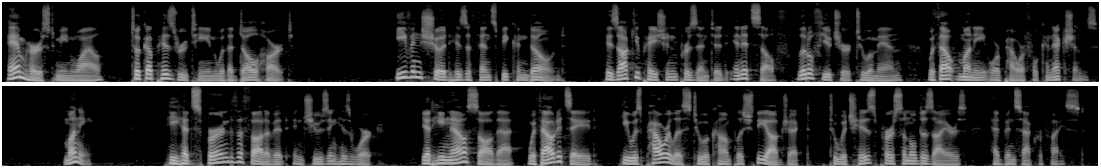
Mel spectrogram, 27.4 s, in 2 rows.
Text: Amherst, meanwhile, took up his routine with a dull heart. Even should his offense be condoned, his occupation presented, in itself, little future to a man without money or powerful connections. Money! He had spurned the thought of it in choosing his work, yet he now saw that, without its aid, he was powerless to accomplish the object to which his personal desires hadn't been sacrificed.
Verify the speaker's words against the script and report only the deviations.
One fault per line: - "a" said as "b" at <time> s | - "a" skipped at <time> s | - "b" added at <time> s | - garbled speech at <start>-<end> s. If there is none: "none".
- "hadn't" said as "had" at 26.1 s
